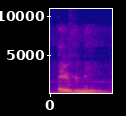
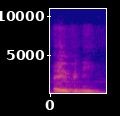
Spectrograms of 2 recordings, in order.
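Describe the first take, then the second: No difference in how they are said.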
